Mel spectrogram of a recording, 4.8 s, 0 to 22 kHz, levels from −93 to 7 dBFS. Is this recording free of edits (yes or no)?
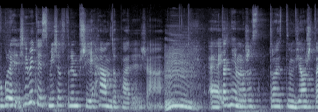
no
